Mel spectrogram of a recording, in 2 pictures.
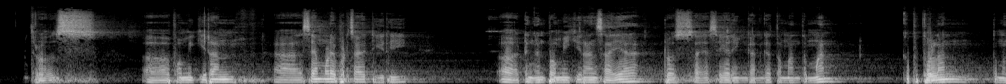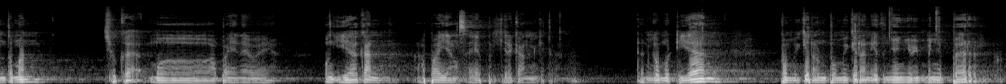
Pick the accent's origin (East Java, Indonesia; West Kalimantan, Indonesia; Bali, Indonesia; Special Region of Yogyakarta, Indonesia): Special Region of Yogyakarta, Indonesia; Bantul; now in Sleman, Indonesia; saya dari Bantul, tapi kebetulan domisili di Sleman.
